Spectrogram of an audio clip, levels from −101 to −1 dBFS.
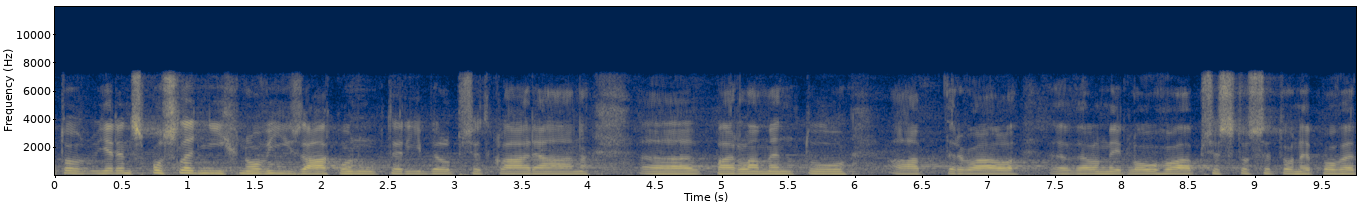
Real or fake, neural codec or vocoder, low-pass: real; none; 7.2 kHz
